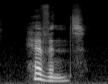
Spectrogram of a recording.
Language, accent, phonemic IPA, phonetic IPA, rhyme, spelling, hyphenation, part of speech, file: English, US, /ˈhɛvənz/, [ˈhɛvn̩z], -ɛvənz, heavens, heav‧ens, noun / interjection / verb, En-us-heavens.ogg
- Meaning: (noun) 1. The distant sky of the sun, moon, and stars 2. plural of heaven: the abode of God or the gods; the abode of the blessed departed 3. plural of heaven: the near sky of the weather, etc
